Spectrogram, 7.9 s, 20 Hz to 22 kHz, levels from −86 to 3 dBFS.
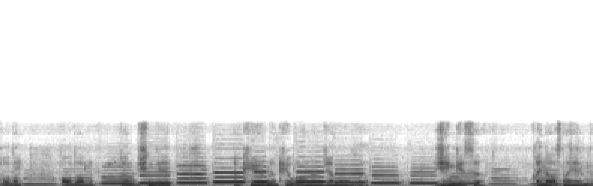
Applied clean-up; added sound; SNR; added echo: none; Wind instrument, woodwind instrument; 1 dB; reverberation time 0.4 s.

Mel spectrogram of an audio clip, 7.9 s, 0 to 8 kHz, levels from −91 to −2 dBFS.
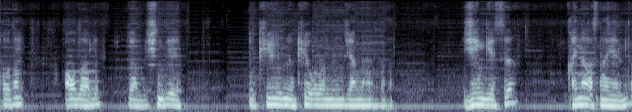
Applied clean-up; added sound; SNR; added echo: neural separator model SepFormer DNS4.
